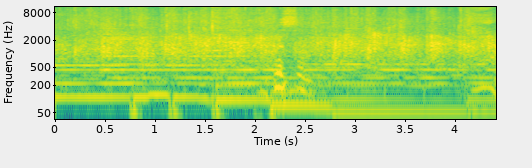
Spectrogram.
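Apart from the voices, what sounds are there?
audience applause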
